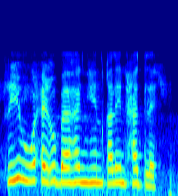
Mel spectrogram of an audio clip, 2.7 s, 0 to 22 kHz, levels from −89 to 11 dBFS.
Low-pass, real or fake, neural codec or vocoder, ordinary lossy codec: 7.2 kHz; real; none; Opus, 64 kbps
